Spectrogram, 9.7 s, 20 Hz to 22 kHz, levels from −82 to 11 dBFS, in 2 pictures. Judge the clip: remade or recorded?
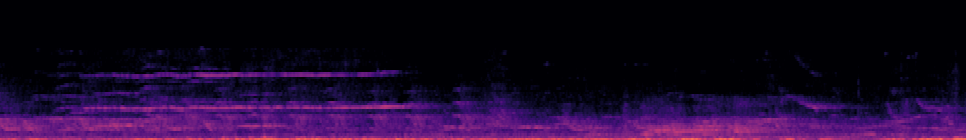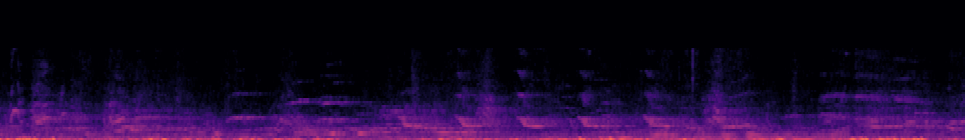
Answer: recorded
